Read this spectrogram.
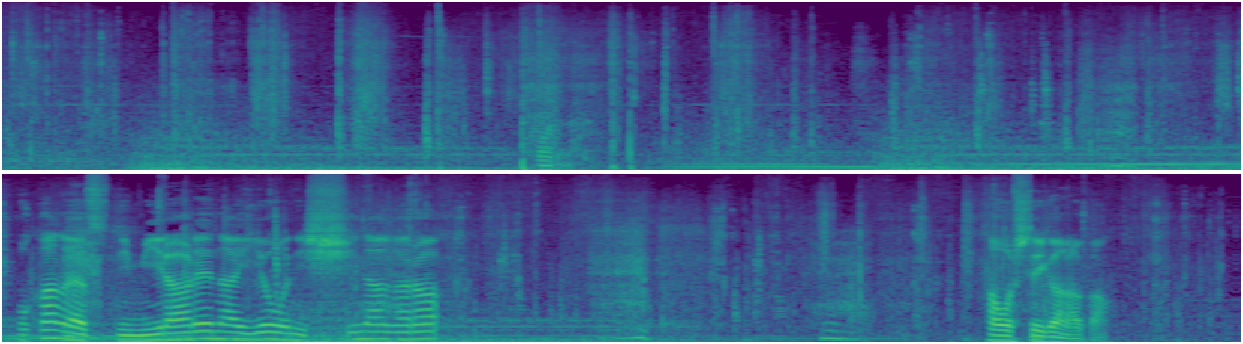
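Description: Leaves and ferns rustle as someone crawls through dense undergrowth.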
